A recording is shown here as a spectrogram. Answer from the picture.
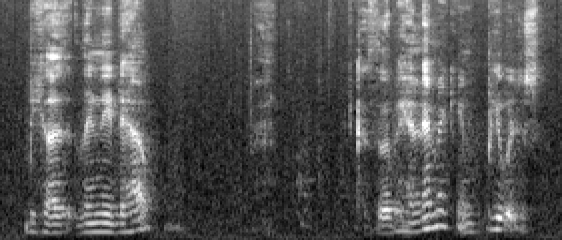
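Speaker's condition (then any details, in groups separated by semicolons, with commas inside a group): Brain injury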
